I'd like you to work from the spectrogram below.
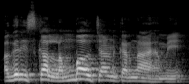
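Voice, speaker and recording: A man's voice: high-pitched, lively intonation, a little fast. A male teacher giving a classroom lesson, repeating each point and drawing out example sounds, calling viewers his friends. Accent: Hindi.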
